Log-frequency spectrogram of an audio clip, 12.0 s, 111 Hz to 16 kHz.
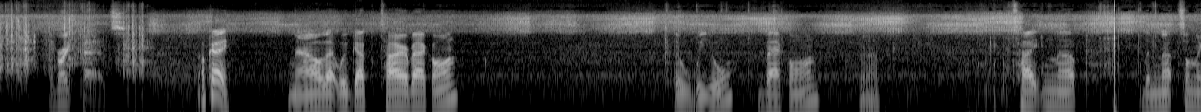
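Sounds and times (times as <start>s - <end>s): high-pitched insect chorus: 0.0s - 12.0s
man speaking: 6.8s - 8.9s, 11.4s - 12.0s.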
